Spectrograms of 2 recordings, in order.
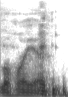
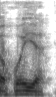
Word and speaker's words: La Jolla: It looks like a J, yeah. But it's pronounced like it's La Jolla. That's correct. – La Jolla, yeah.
